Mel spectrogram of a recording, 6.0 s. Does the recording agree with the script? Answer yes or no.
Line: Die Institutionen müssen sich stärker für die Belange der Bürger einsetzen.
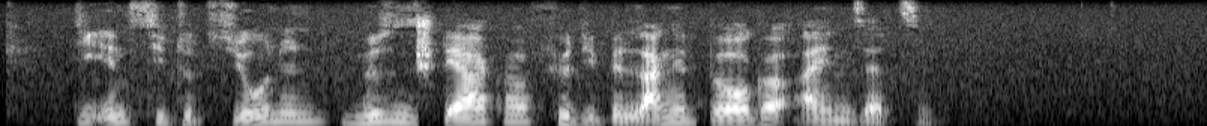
no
